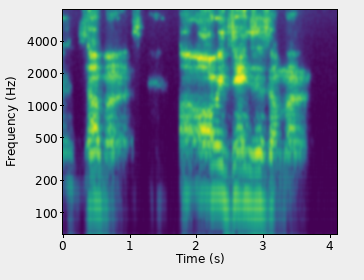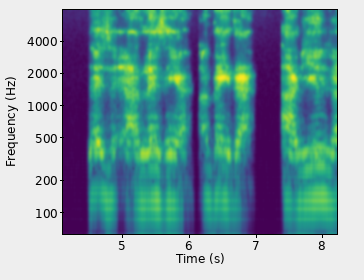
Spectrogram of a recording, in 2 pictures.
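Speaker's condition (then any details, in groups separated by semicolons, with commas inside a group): ALS/MND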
